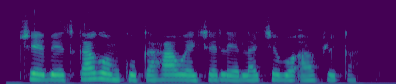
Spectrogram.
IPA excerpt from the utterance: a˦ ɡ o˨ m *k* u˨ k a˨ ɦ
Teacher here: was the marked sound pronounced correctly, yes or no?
yes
